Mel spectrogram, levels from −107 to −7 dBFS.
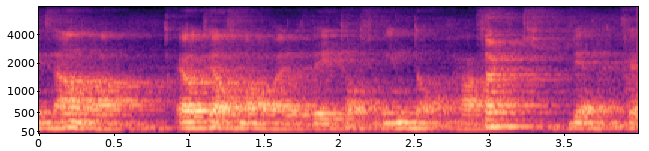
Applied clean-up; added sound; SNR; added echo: none; none; none; reverberation time 1.0 s.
